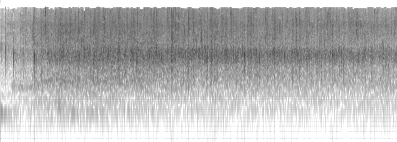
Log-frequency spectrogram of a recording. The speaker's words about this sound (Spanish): Pueden aplaudir mientras yo...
